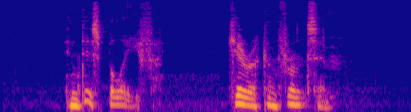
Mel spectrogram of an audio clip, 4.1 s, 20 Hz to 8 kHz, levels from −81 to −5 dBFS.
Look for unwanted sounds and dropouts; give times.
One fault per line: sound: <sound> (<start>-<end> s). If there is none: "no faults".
no faults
